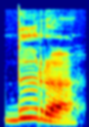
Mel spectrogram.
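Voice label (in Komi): "дыр-ӧ", Komi, female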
